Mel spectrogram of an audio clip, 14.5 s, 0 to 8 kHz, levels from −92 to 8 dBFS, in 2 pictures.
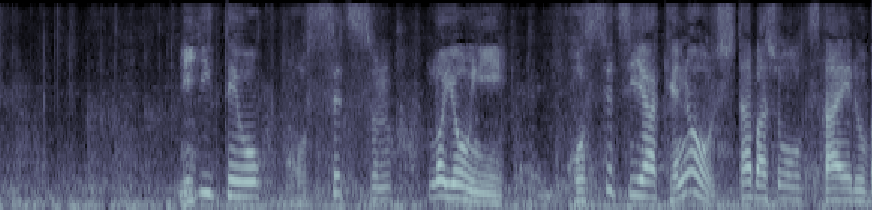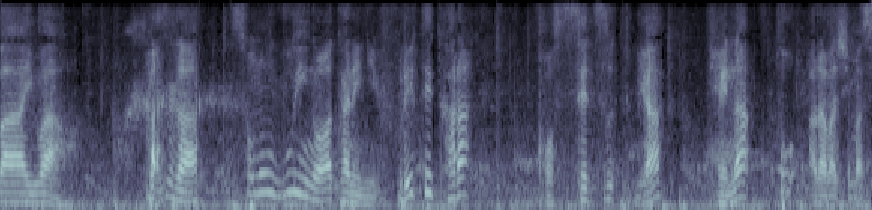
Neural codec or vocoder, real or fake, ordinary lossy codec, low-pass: codec, 24 kHz, 0.9 kbps, WavTokenizer, medium speech release version 2; fake; AAC, 32 kbps; 7.2 kHz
